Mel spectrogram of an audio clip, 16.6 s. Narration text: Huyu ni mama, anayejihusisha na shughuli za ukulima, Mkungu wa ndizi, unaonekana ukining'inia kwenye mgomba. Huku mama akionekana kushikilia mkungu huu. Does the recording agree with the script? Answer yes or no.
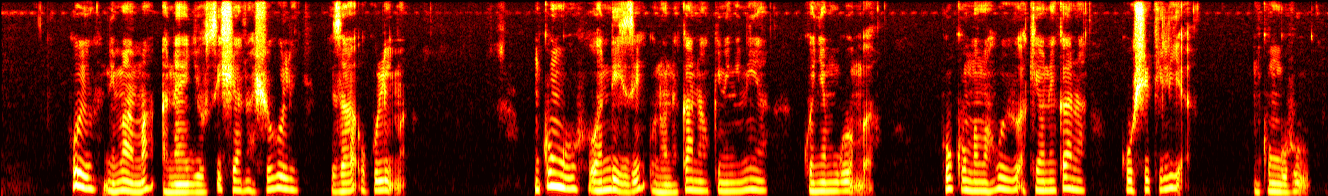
no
